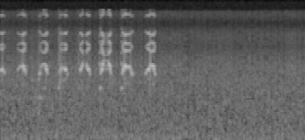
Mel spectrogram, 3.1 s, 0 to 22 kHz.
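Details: Osprey alarm at the nest during a disrupted chick feeding, evening of 22 July 2015 at 19:08; six faint, short chirps in quick succession over the first second and a half, then only low background rumble.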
